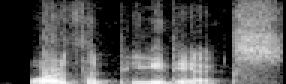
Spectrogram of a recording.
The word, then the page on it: orthopaedics: American English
